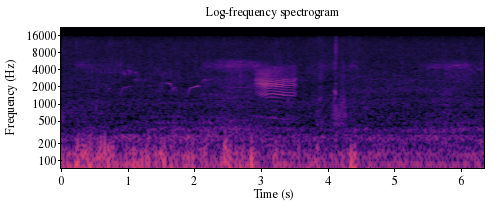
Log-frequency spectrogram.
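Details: Sheep in a field being herded by a working border collie; a single tremulous, quavering bleat lasting about a second, preceded by two short rising chirps, over constant low wind noise.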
